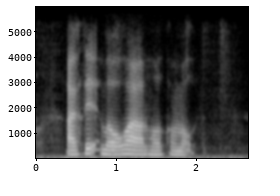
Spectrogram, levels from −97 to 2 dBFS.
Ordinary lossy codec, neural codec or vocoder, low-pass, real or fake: Opus, 32 kbps; autoencoder, 22.05 kHz, a latent of 192 numbers a frame, VITS, trained on many speakers; 5.4 kHz; fake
